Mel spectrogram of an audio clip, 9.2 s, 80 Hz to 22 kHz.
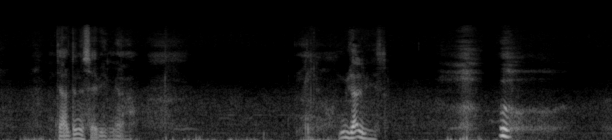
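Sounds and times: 
speech: 0.8 - 2.1, 5.1 - 5.9, 7.5 - 7.8
quiet breathing: 1.9 - 3.1, 4.4 - 5.1, 6.5 - 9.1
person yawning: 6.8 - 8.4.

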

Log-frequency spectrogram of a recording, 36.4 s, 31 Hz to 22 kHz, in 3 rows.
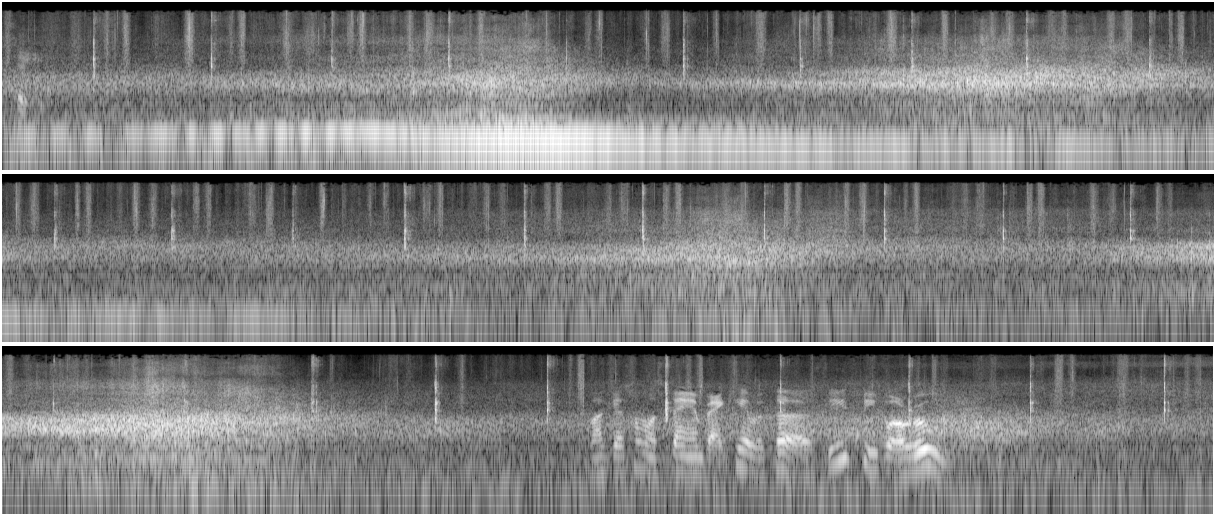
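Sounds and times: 
car driving past through standing water: 0.0 - 36.3
steady wet road noise: 0.0 - 36.3
speech: 0.2 - 0.5, 30.4 - 33.8.

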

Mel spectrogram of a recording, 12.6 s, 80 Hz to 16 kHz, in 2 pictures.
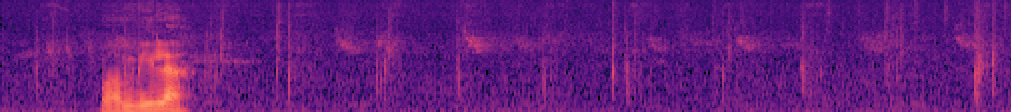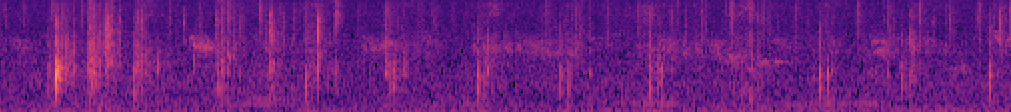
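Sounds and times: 
footsteps of a person walking with a dog: 0.2 - 12.6
speech: 0.6 - 1.3.

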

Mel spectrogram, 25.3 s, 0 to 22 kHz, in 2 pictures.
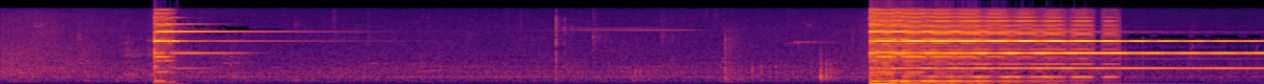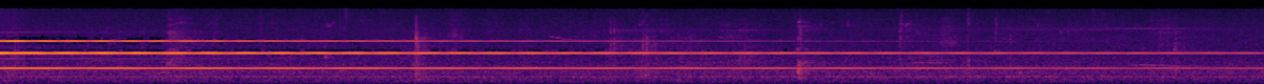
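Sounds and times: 
meditation bell struck and ringing: 1.6 - 4.1, 8.7 - 25.2.

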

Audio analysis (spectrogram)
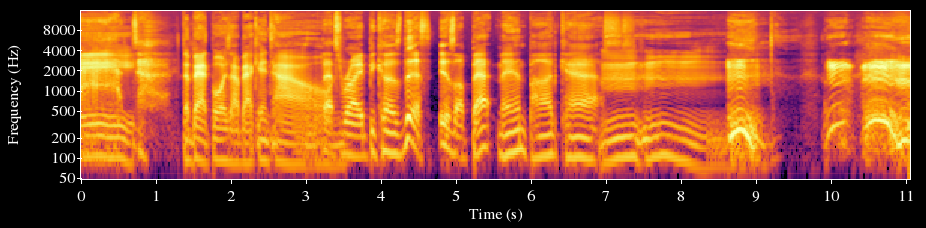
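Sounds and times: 
speech: 1.4 - 9.2, 9.9 - 11.0
rough loud throat clearing: 7.4 - 9.3, 10.0 - 11.0.

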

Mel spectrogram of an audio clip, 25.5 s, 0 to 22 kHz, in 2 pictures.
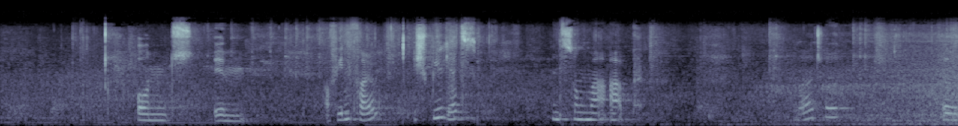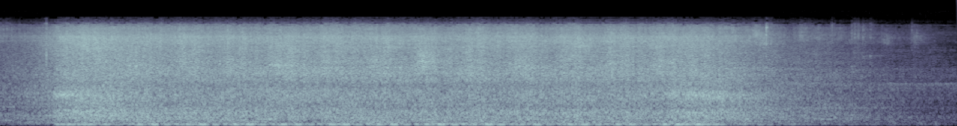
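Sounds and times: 
speech: 1.8 - 3.5, 4.4 - 6.4, 7.4 - 8.6, 10.7 - 11.8, 12.6 - 13.6
train rumbling overhead above an enclosed space: 11.4 - 25.5.

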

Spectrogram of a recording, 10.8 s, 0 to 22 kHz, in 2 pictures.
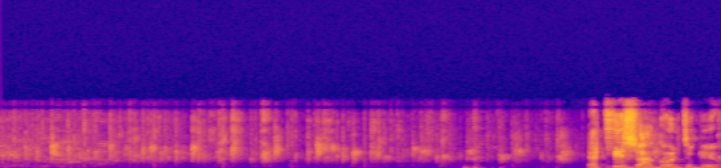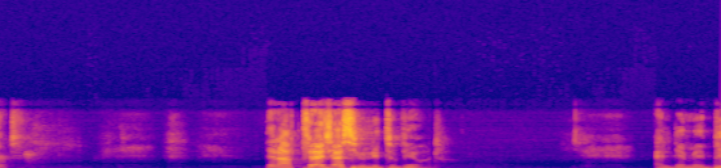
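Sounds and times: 
crowd shouting and cheering: 0.0 - 1.2
crowd clapping: 0.0 - 5.8
speech: 4.4 - 5.6, 7.4 - 8.7, 10.4 - 10.8.

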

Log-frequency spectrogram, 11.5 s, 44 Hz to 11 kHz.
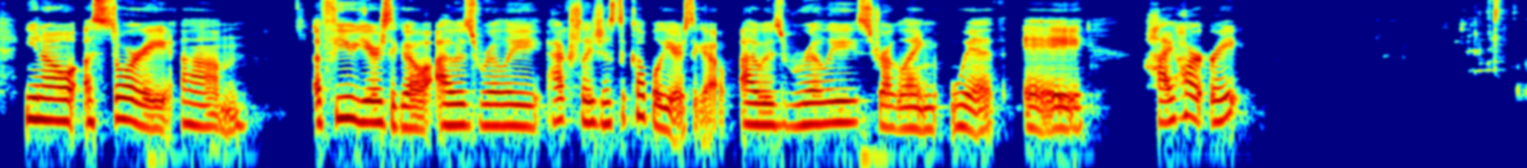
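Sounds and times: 
speech: 0.2 - 9.4
person sipping water: 11.0 - 11.4.

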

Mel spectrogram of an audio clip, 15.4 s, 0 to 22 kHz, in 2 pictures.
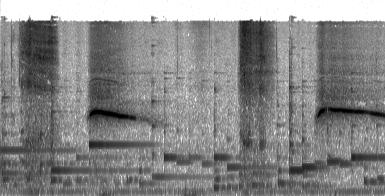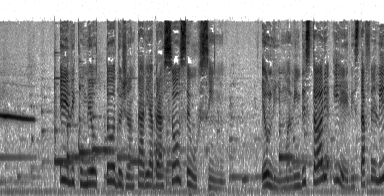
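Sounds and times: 
soft music: 0.0 - 15.3
cartoon snoring: 0.3 - 1.2, 4.7 - 5.6
speech: 9.0 - 12.3, 12.9 - 15.3.

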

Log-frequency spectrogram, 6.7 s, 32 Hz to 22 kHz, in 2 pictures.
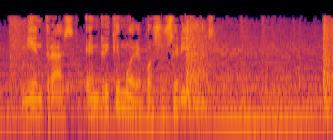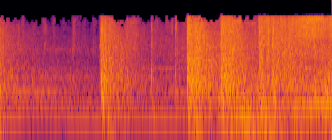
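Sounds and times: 
speech: 0.2 - 2.6
gunshots fired at a police patrol car: 1.8 - 2.3, 3.2 - 3.6, 4.3 - 6.6.

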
